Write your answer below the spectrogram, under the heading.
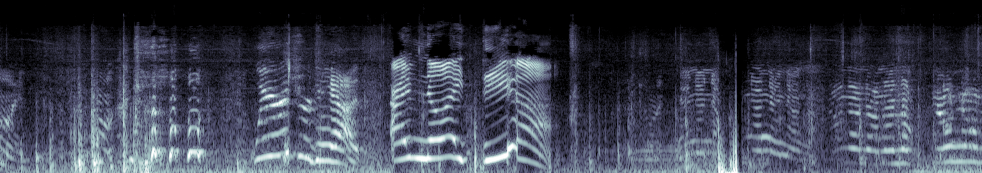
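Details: A goat lets out loud, humanlike screams, two strained, downward-bending bleats in quick succession, amid children talking and background rustle; softer wavering cries follow near the end.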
